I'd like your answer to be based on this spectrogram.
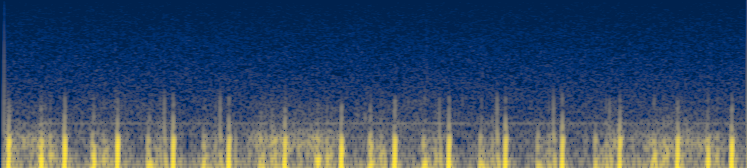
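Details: Own current heartbeat recorded with a stethoscope microphone: steady low heartbeat thumps with a faint steady hum behind them.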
